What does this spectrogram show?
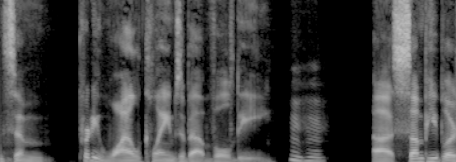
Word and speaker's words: VOLD: But pronounced VOLD.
